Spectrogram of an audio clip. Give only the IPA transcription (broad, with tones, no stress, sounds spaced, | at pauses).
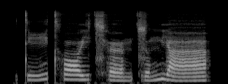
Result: t̪ iː˨˥ t̪ʰ ɔː˧ j t͡sʰ œː˨˩ m t͡s ʊ˨˥ ŋ j aː˨˧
